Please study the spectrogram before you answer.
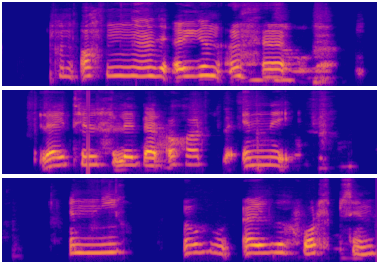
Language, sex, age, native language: Icelandic, male, 18-19, Icelandic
